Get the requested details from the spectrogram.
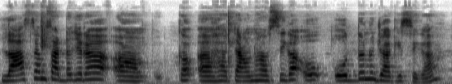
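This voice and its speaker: Chatty woman vlogger with a higher-pitched voice. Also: a little fast, pushed and bright. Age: adult, a mother of children. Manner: chatty, mixing in English phrases. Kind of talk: casual vlog chat.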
